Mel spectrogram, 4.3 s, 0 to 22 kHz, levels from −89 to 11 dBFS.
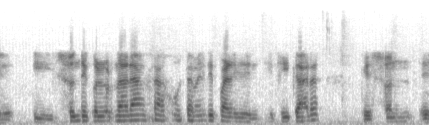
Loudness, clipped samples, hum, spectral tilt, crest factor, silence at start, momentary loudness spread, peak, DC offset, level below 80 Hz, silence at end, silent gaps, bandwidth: -28 LUFS; under 0.1%; none; -6 dB/octave; 20 dB; 0 s; 12 LU; -8 dBFS; under 0.1%; -58 dBFS; 0 s; none; 15 kHz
